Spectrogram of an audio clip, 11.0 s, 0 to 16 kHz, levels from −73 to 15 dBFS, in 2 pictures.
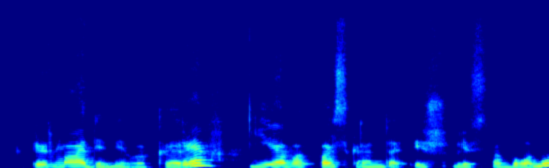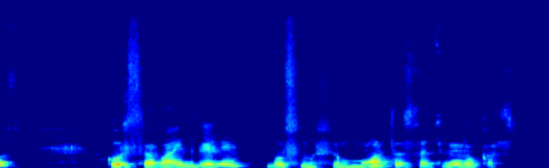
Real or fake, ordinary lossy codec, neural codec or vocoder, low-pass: fake; MP3, 96 kbps; codec, 32 kHz, 1.9 kbps, SNAC; 14.4 kHz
